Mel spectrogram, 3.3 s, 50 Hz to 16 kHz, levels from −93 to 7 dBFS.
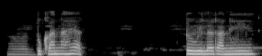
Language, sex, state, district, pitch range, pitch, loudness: Marathi, female, Maharashtra, Nagpur, 190-205 Hz, 195 Hz, -23 LUFS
